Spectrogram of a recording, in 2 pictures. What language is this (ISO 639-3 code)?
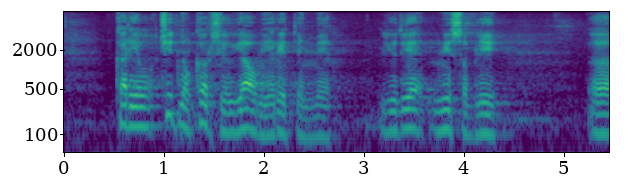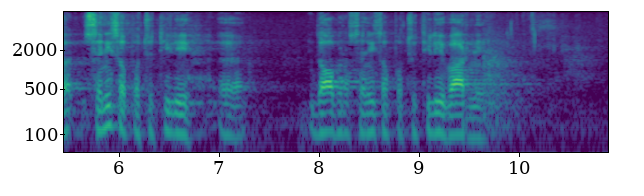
slv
